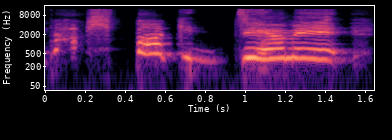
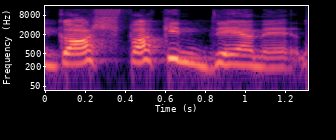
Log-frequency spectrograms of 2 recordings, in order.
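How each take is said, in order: First: Much higher, fed-up swearing; stranded again, cursing in exasperation; exasperated curse. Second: Said in the usual way. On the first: Retold or imitated. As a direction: throw up your hands and curse. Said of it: "Literally just like". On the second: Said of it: "and say".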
